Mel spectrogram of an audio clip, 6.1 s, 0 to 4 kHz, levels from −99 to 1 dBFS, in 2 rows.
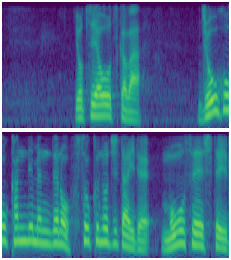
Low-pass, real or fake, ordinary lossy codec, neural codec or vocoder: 3.6 kHz; real; none; none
